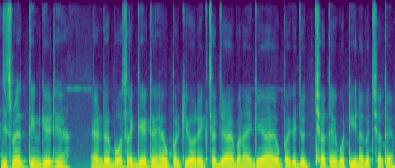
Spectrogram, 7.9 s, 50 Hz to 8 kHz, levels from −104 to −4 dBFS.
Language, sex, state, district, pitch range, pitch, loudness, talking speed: Hindi, male, Chhattisgarh, Sukma, 125-130 Hz, 130 Hz, -12 LUFS, 210 wpm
